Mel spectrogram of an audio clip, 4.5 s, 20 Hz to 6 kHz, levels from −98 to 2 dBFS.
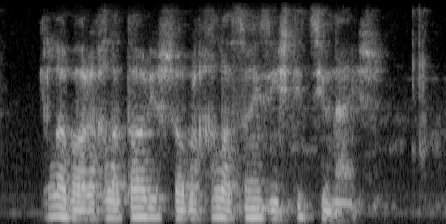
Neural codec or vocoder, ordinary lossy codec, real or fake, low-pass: none; Opus, 24 kbps; real; 5.4 kHz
